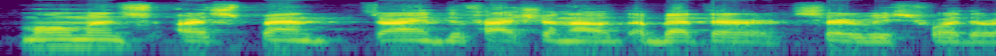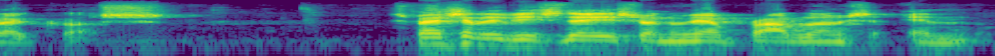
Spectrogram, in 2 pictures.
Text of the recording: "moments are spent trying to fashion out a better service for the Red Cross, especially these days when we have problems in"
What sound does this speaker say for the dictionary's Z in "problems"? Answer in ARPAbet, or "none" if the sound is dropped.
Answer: S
